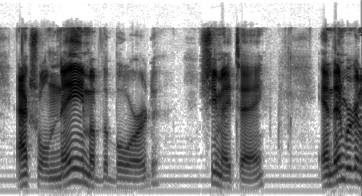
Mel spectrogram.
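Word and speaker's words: 締め: Here are the hiragana for those kanji, and the first kanji would be pronounced shime, shime, and then the second kanji would be te.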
